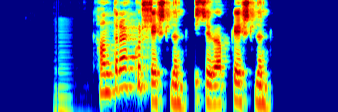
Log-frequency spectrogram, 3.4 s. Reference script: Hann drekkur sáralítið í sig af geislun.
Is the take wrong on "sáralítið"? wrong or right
wrong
